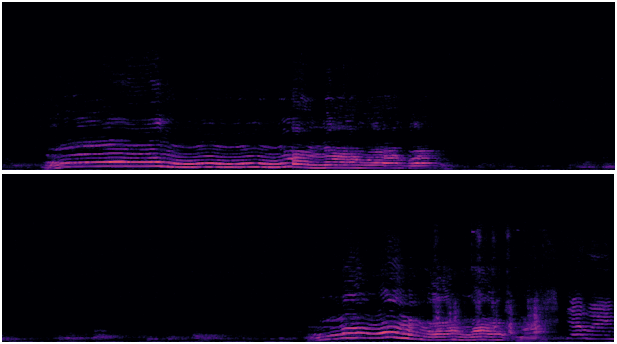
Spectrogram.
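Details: Siberian Husky howling indoors: a long, wavering, rising then level howl lasting about five seconds, a quiet pause with soft murmurs, then a second howl that rises and falls, with a faint low hum beneath.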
